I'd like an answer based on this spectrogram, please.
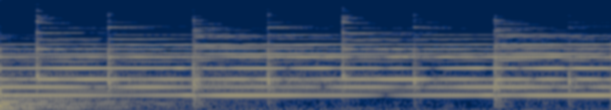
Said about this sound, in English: Ding dong. When the bells of Saint Bartholomew ring out on Christmas Day. Ding dong.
